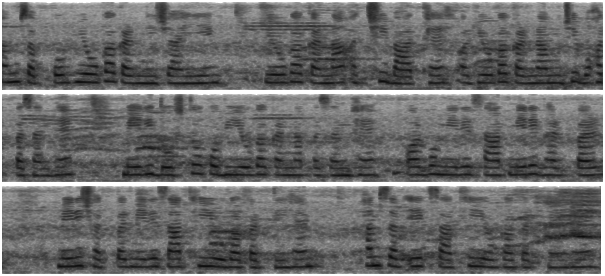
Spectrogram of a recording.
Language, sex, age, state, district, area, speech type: Urdu, female, 18-30, Delhi, Central Delhi, urban, spontaneous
